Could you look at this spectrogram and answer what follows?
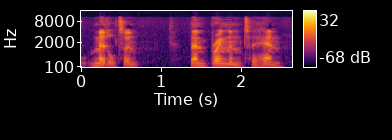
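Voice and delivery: ordinary delivery, nothing marked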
